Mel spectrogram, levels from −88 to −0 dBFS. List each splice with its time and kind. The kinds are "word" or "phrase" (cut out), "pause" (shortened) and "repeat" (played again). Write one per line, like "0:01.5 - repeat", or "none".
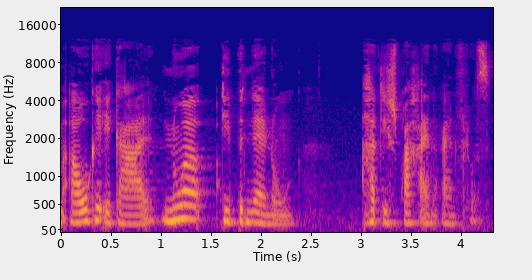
0:01.6 - word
